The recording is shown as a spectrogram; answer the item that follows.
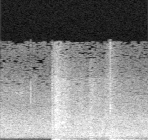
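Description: A wrestler slammed to the mat with a tombstone piledriver during a wrestling match: a sudden heavy thud breaks a near-silence and is followed by a loud, sustained crowd roar, with a second dull impact shortly after.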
